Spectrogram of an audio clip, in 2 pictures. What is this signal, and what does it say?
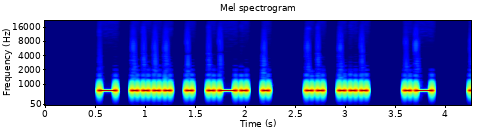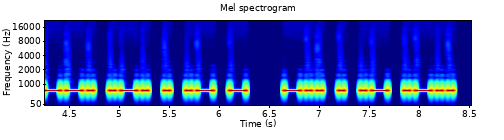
Morse code, heard as a keyed tone, about 21 wpm, 700 Hz. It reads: THERE IS A GREAT DEAL
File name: practice / 22wpm / Sets of 6 Words - 22wpm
